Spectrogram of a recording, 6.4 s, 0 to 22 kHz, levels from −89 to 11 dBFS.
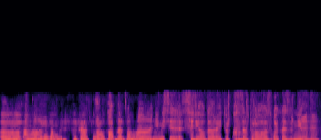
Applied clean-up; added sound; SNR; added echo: neural mask model Resemble Enhance denoiser.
